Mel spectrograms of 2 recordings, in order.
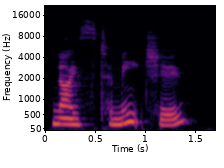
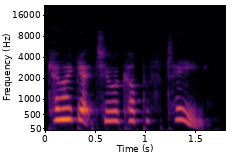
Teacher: when T comes before a U sound, it can become the ch sound in words and in connected speech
